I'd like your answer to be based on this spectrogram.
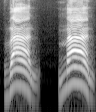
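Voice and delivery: वैन and मैन said loud with a long, pushed ae; forceful ae words. Shown as a demonstration. Teacher demonstrating forceful vowel in वैन and मैन. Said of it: "उच्चारण थोड़ा सा जोर लगा के करेंगे".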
